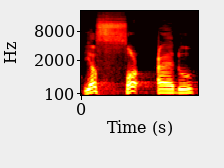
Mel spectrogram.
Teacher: Imam Hafz membaca yasadu ya ditasdidkan pada huruf shadnya. Karena ta dengan shad itu satu kesatuan yang saling berdekatan makhrajnya dan sifat. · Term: idgham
